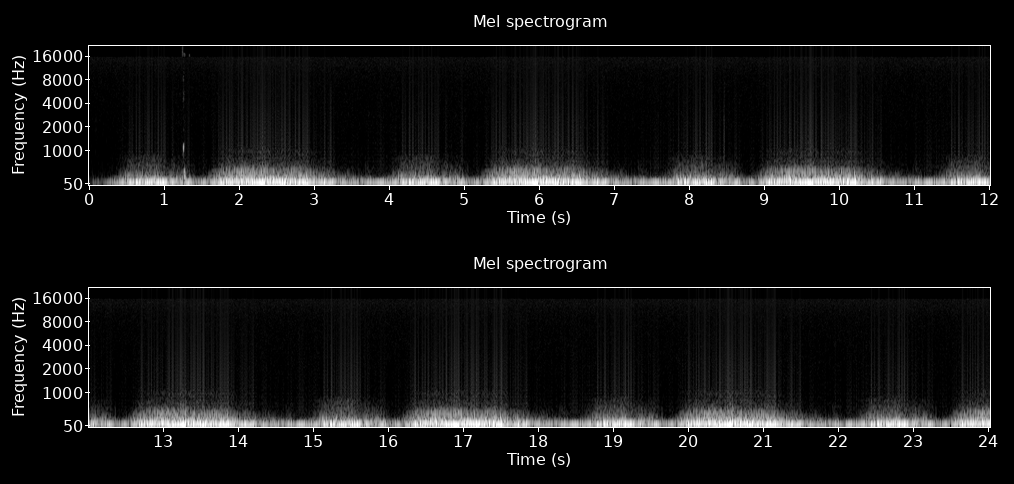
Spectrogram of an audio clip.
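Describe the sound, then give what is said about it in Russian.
Amphoric breathing, recorded from a patient with a large left lung abscess, repeats in many steady in-and-out cycles. Each breath is a low, hollow, resonant whoosh that swells and fades in a slow, regular rhythm. “вариант бронхиального дыхания – амфорическое дыхание. Оно напоминает звук, получаемый при вдувании воздуха в узкое горлышко пустого сосуда. Прослушайте амфорическое дыхание, записанное у больного с крупным абсцессом левого легкого.”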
